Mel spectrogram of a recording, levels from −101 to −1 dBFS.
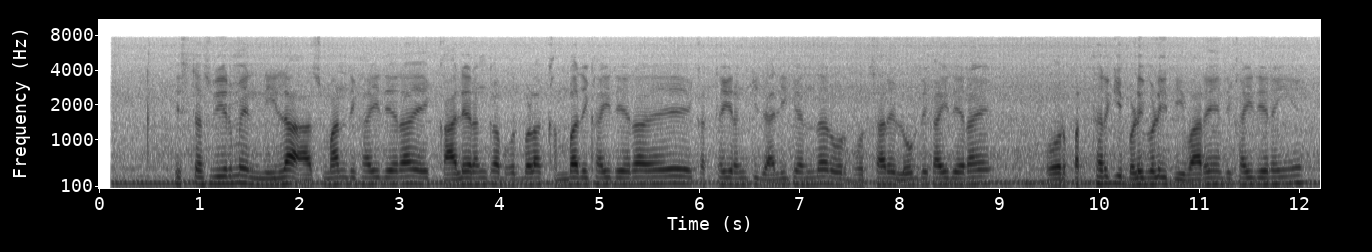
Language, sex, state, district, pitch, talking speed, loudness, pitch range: Kumaoni, male, Uttarakhand, Tehri Garhwal, 130 Hz, 215 wpm, -20 LUFS, 125-140 Hz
